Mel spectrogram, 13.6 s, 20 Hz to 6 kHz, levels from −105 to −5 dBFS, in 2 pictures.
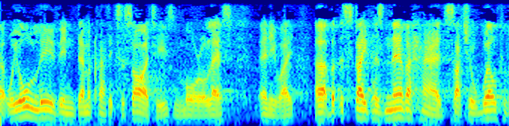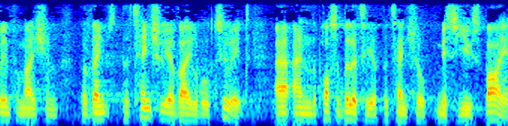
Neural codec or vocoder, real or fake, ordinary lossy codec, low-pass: none; real; none; 5.4 kHz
